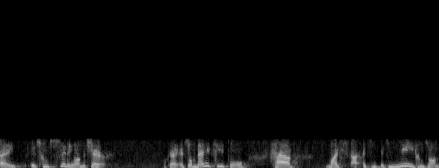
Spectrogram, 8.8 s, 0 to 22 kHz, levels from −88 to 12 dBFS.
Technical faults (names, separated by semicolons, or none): tandem speech coding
